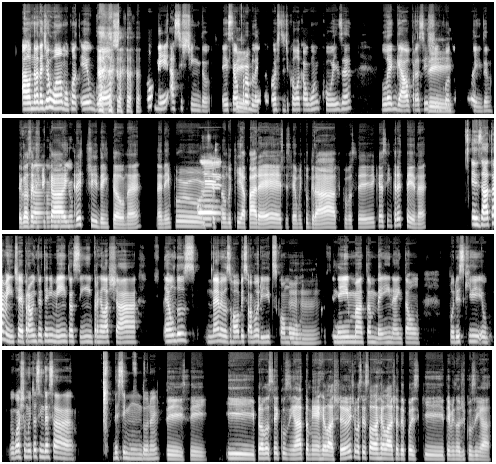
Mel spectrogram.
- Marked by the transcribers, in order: tapping; laugh; unintelligible speech; other noise
- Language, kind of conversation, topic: Portuguese, podcast, O que ajuda você a relaxar em casa no fim do dia?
